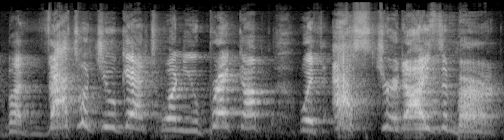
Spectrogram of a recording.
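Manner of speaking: loud, high, grandiose declaration; elderly mother quoted. Retold or imitated. Mother boasting after a breakup, loud self-important proclamation. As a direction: build to your own name with a proud shout. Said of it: "She goes".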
